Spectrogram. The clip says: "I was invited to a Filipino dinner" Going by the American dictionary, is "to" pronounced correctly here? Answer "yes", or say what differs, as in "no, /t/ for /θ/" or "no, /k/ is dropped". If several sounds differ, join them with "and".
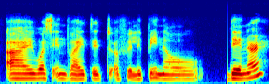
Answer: yes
